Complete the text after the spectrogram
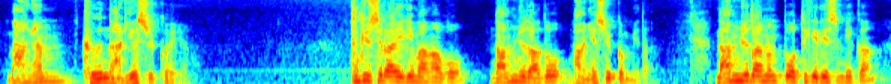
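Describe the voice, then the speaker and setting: A male pastor delivers a sermon, his voice sitting a little higher than most men's. He exhorts his congregation earnestly and keeps them engaged with rhetorical questions. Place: church sanctuary during a live service.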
